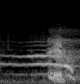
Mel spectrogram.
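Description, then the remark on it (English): A single drawn-out meow from a cat named Aesop, fairly loud, rising then falling in pitch over under a second, with no voices around it. “I like cats. I find that cats generally like me, too.”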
